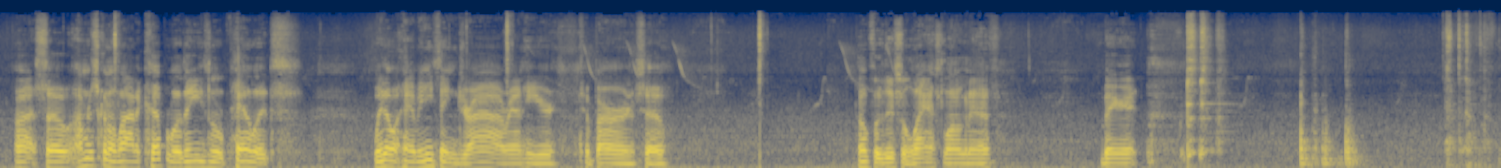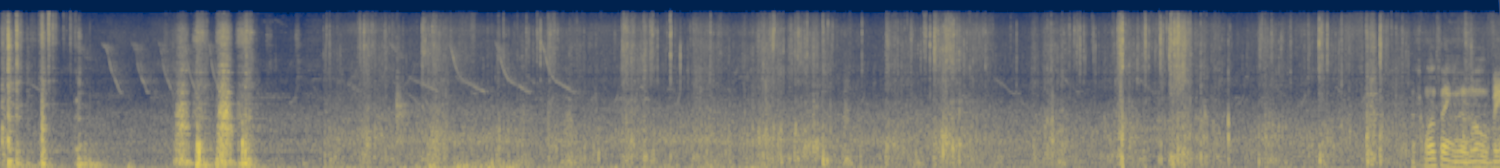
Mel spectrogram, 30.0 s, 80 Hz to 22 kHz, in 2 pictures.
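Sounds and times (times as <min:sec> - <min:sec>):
birds chirping: 0:02.6 - 0:13.0, 0:13.8 - 0:30.0
metal clanks and clinks: 0:11.8 - 0:12.4, 0:14.4 - 0:16.0
bellows puffing: 0:16.7 - 0:17.7.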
